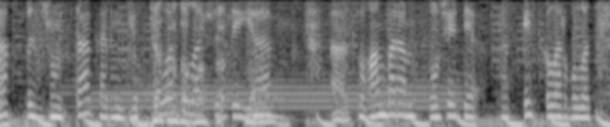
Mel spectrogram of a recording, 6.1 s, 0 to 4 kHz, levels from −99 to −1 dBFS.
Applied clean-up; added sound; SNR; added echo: none; Brass instrument; 18 dB; none.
